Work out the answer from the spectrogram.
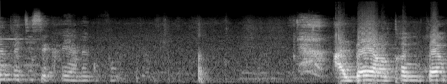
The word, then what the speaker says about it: Albert: Albert, ça se termine par un T. Mais on le prononce sans le... On le dit sans le T. Voilà, Albert.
